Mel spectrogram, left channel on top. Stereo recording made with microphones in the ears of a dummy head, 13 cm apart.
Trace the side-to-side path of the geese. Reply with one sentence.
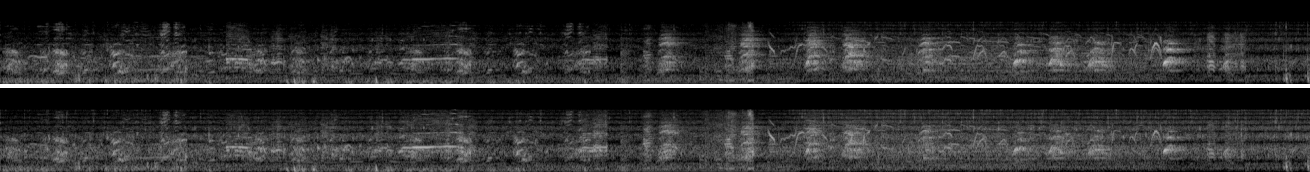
You can hear the geese go right and come back.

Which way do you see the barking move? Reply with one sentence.
In this clip you hear the barking go right and come back.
